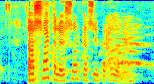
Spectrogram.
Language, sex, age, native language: Icelandic, female, 18-19, Icelandic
